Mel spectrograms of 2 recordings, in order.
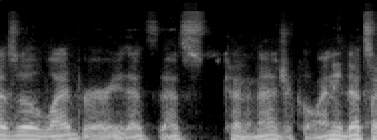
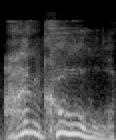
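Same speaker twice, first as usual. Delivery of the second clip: mock yelling, higher and louder; 7 dB louder than usual. Acting out a dad yelling at his kid: imitating a dad yelling. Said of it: "a dad yelling at their kid".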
